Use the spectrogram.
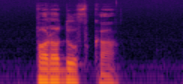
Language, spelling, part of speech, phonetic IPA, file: Polish, porodówka, noun, [ˌpɔrɔˈdufka], Pl-porodówka.ogg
